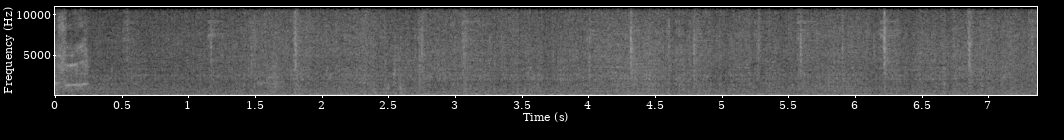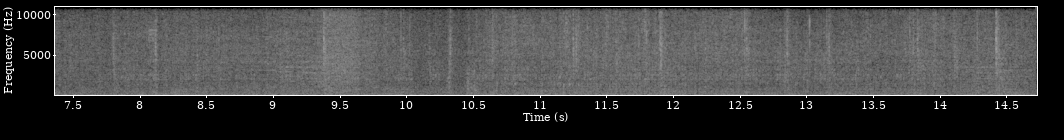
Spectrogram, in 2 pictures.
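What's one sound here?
Tank tracks clatter over rough ground.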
